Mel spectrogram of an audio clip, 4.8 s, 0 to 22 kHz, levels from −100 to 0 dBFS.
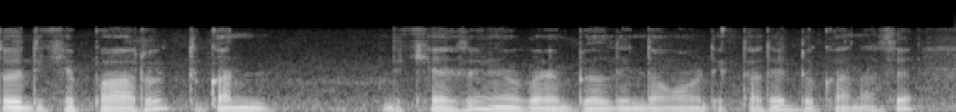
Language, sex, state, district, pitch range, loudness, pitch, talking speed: Nagamese, male, Nagaland, Dimapur, 85-100 Hz, -20 LUFS, 85 Hz, 165 wpm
